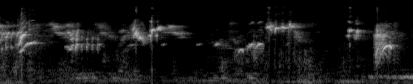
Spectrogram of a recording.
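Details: Male timbrado canary giving scattered high twittering phrases, sharp chirps mixed with short buzzy bursts, spaced irregularly with pauses.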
